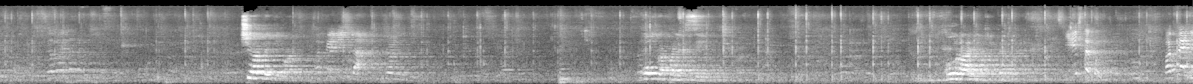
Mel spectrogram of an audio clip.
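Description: Young children take turns speaking into a microphone in a large echoing hall.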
